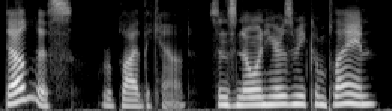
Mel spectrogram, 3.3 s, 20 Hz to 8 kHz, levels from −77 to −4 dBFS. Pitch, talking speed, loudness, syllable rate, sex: 220 Hz, 185 wpm, -20 LUFS, 5.4 syllables/s, female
